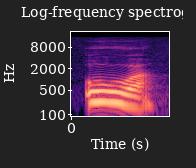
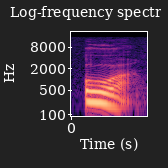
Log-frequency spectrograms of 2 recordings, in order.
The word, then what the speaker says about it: Ohr: So after a long vowel, it's a consonant when it's at the end. So let's read together. Vier, ihr, der, Ohr. And here try to listen what I'm saying and not to read. It's a small a sound. So once again, vier, ihr, der, Ohr. So here please have faith and really pronounce it this way, although you read an R, it's really important that you don't pronounce it.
